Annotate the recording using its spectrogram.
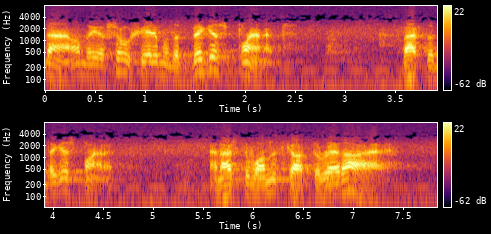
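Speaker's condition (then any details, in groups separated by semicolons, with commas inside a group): No condition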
